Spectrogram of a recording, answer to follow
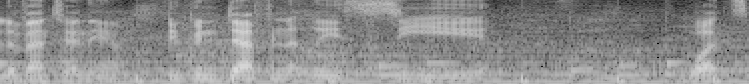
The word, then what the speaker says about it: Le 21ème: I say Le 21e, Le 21e.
